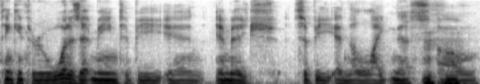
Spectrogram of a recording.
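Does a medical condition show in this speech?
Yes: cleft lip and palate; congenital.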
